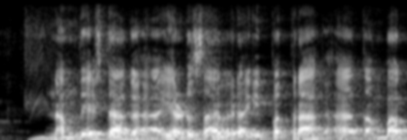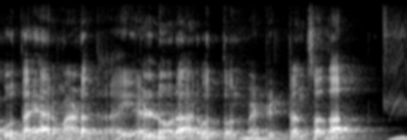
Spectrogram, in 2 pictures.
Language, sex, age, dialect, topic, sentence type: Kannada, male, 60-100, Northeastern, agriculture, statement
